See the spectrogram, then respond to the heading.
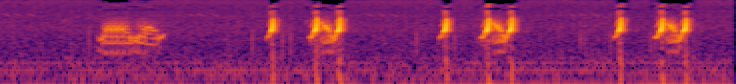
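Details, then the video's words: Night-time quail call: after a soft buzzy note, crisp high notes in fast clusters of two or three, repeating roughly every three-quarters of a second over a low background hum. "Quail|Night|Best|Sound| Batair Awaaz"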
